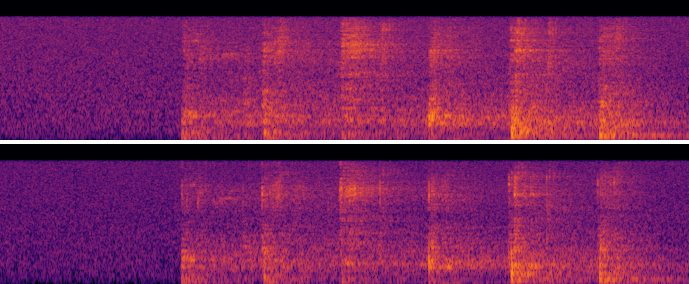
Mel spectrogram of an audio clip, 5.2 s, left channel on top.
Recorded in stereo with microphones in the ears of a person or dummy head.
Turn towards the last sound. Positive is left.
turn(degrees=-50)  # may be behind; listen again after turning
